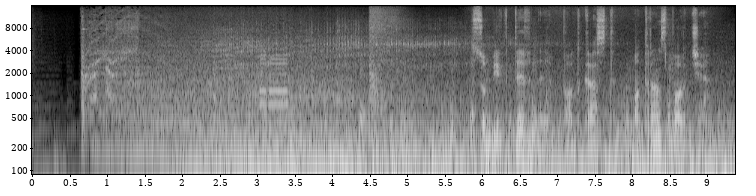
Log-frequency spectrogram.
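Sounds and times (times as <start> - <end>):
engine cranking and starting: 0.6 - 6.2
steady loud motor rumble: 0.6 - 6.4
brief pair of beeps: 3.0 - 3.5
speech: 6.0 - 9.2.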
